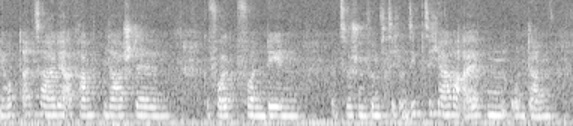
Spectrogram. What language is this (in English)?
German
